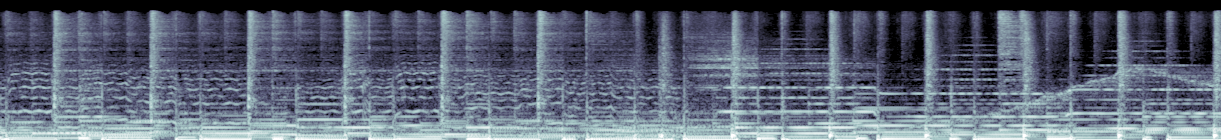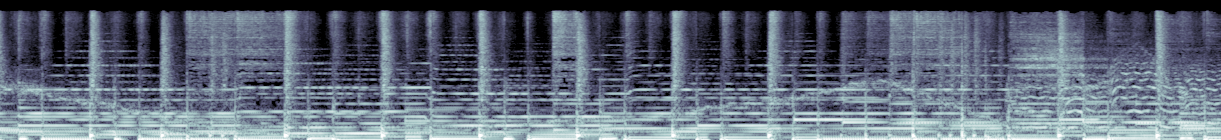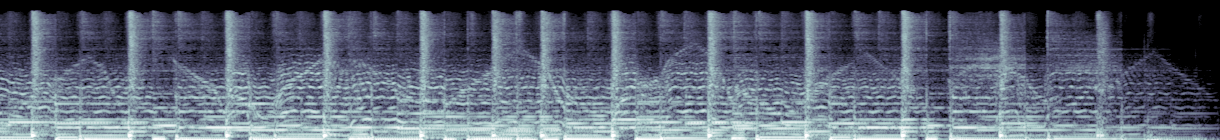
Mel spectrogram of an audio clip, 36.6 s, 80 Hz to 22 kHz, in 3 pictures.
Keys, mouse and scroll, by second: 0.0-1.1 shift+middle drag, 1.1 KP_1, 2.7 click, 3.3 drag, 4.2-5.9 drag, 7.1-9.1 drag, 9.1 middle drag, 9.3-9.7 scroll up 3, 9.7-10.3 middle drag, 10.3 scroll up 1, 10.5 Tab, 10.7 middle click, 11.3 1, 11.5 click, 12.3 KP_Decimal, 12.9-13.3 scroll down 12, 13.3-14.3 middle drag, 14.3 scroll down 3, 14.5 middle click, 15.2-15.9 scroll down 14, 15.9 scroll up 1, 15.9 middle click, 16.4 a, 16.8 a, 17.4 alt+n, 18.9 Tab, 19.3-19.9 right drag, 19.9 scroll down 1, 20.0-20.4 middle drag, 20.4 scroll up 3, 20.6 scroll down 3, 20.8-22.5 middle drag, 22.5 click, 22.6 scroll down 2, 22.8 Tab, 23.2 scroll down 1, 23.4 3, 24.1 Tab, 24.3-26.5 right drag, 26.5 click, 27.7 drag, 27.9-29.2 scroll up 2, 29.2 click, 30.8 ctrl+a, 32.9 alt+a, 33.1 scroll down 2, 33.2-34.2 middle drag, 34.2-35.0 scroll up 4, 35.0 scroll down 3, 35.2-36.6 middle drag.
